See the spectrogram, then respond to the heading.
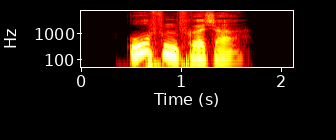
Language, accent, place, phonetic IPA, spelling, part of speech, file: German, Germany, Berlin, [ˈoːfn̩ˌfʁɪʃɐ], ofenfrischer, adjective, De-ofenfrischer.ogg
- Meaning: 1. comparative degree of ofenfrisch 2. inflection of ofenfrisch: strong/mixed nominative masculine singular 3. inflection of ofenfrisch: strong genitive/dative feminine singular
